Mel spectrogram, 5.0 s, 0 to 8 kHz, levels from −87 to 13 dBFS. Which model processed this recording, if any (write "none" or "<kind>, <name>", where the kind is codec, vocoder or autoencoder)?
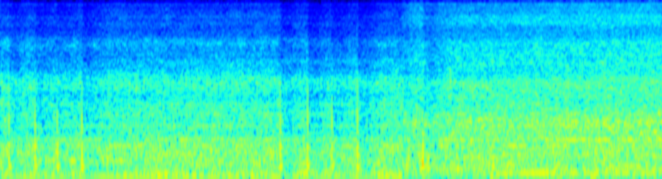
autoencoder, DAC-VAE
